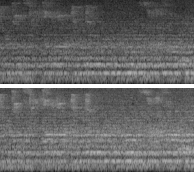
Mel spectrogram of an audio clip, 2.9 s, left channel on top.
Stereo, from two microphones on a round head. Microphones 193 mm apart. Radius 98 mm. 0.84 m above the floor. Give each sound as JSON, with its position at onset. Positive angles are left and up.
{"t": 0.0, "sound": "an insect", "side_deg": -50, "distance_m": 2.0}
